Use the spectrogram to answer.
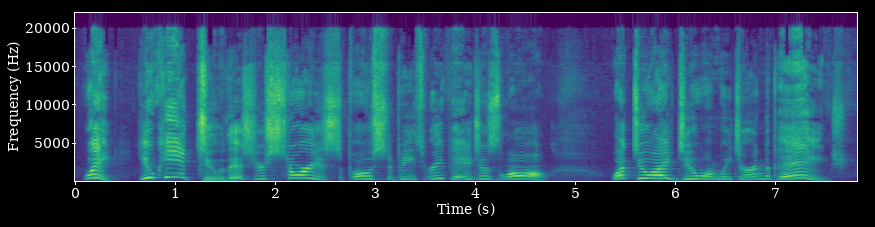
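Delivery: high, alarmed pleading; panicked Jack. Acted. Jack begging Red not to leave, panicked.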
